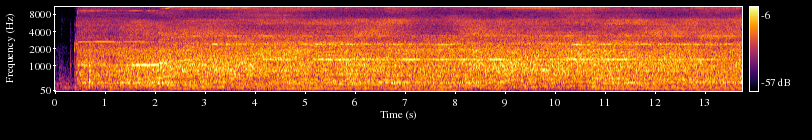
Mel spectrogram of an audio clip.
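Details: Dyson V11 cordless stick vacuum on its first full run: a steady high-pitched motor whir at an even tone, no rattles or grinding. It runs normally.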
